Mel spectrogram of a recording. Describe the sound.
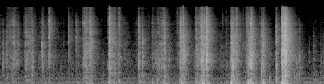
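Paper crinkling and tearing as a fan mail envelope is opened carefully to avoid ripping it, many short rustling bursts in quick succession, with the sharpest tear near the end.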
